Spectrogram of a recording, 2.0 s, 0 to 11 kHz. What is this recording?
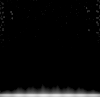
Tremolo
Cheminement:
Création d'un son d'une fréquence de 220Htz et d'une amplitude de 0.8. Application d'un effet Tremolo avec 60% d'humidité. Fondu manuel de l'ouverture et de la fermeture.
Typologie:
Son continu complexe.
Morphologie:
- Masse: son seul complexe.
- Timbre: son terne, froid.
- Grain: lisse.
- Allure: vibrato.
- Dynamique: attaque graduelle.
- Profil mélodique: variation serpentine.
